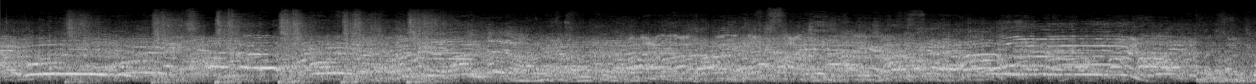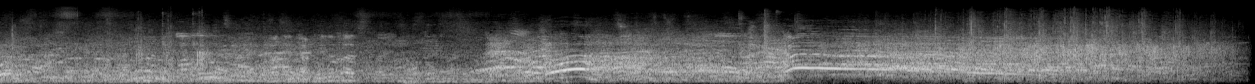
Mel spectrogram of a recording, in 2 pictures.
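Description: A large crowd cheers and shouts outdoors in a stadium.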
